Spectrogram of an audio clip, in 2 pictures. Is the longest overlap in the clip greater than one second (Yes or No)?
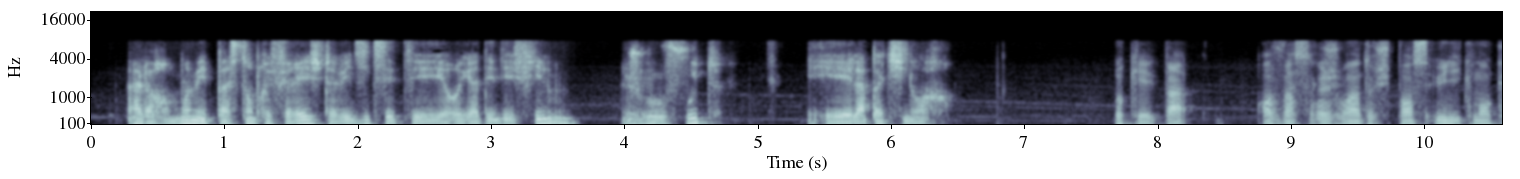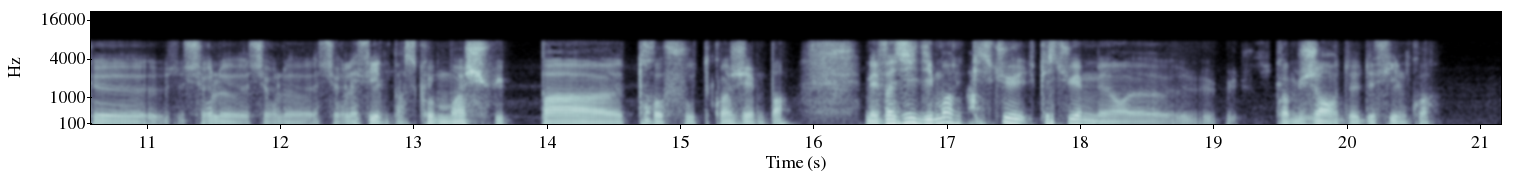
No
